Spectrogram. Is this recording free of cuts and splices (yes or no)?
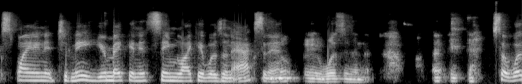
yes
